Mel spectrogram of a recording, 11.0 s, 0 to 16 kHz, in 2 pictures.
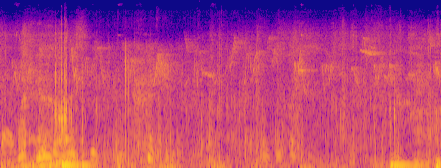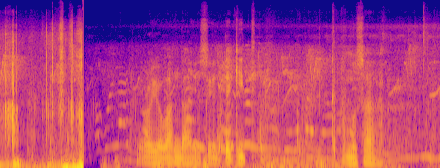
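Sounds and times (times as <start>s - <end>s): footsteps crunching on dirt: 0.0s - 11.0s
faint voices: 6.6s - 11.0s.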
